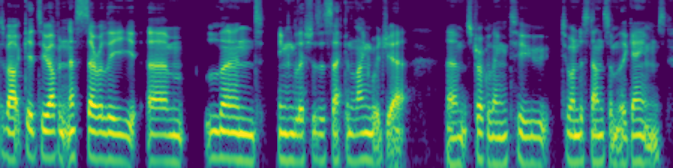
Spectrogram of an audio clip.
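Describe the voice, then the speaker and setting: A man's voice: medium pitch, vocal fry. A man hosting a podcast, asking interview questions in a conversational way.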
